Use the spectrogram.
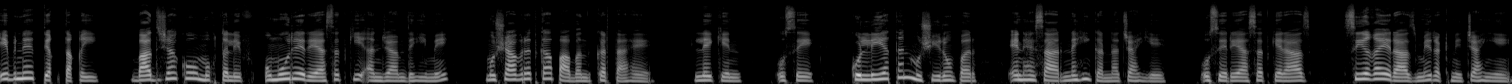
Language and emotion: Urdu, neutral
